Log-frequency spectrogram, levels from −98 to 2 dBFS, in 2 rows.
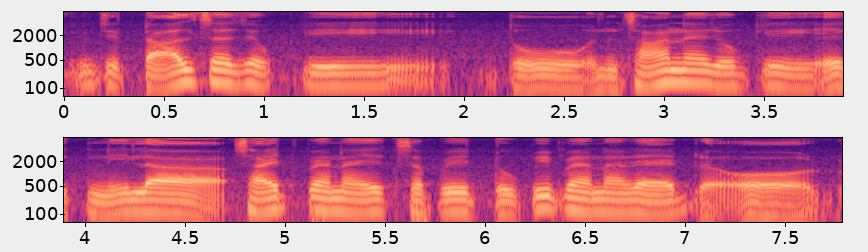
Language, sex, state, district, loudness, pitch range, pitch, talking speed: Hindi, male, Chhattisgarh, Korba, -17 LUFS, 110-135 Hz, 115 Hz, 170 wpm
